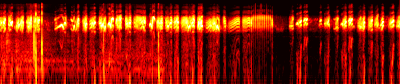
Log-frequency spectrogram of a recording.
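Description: Rapid, high-pitched bird chirping, many chirps a second, with brief breaks about a second in and around five and a half seconds in.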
